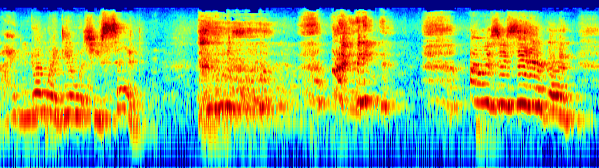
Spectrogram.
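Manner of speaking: high, giggly confession; real laughter breaking through the words; laughing while talking. Real, not acted. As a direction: crack up as you admit it. Laughing at her own mistake.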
